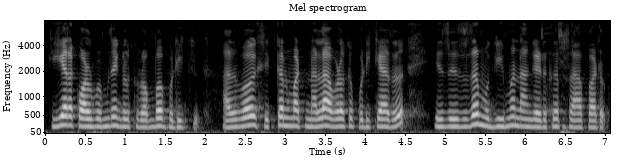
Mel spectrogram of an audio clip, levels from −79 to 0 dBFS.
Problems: none marked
